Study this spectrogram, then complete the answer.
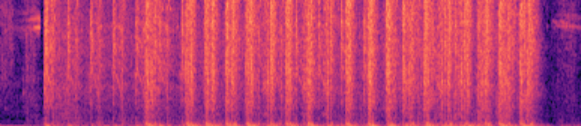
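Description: Havoc energy rifle from Apex Legends firing a rapid, steady burst of about twenty evenly spaced loud shots, starting after a brief spin-up pause and stopping abruptly.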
